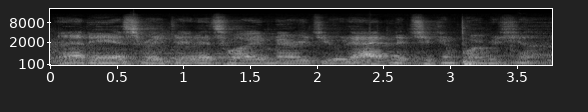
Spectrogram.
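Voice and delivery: very low, soft murmur; seductive husband. Acted. Husband tells wife why he married her, low seductive murmur. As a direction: croon it low and quiet, savoring her.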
